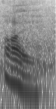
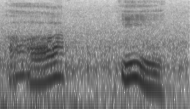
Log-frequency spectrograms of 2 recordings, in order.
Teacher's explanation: When I say I am taking a single syllable and I'm creating a change in the same single syllable. The first part is pronounced A and the second E, but it is done very quickly, and it is done in the shape of a glide in a single syllable. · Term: diphthong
